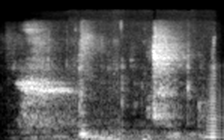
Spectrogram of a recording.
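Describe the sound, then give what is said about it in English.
A dog makes a few short, breathy snorts or sneezes, quick bursts of air and wet sniffing with no one talking. “Uh, so I guess what that was my dog.”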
